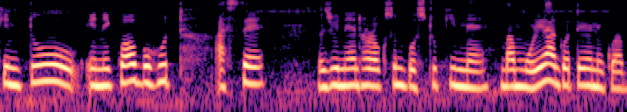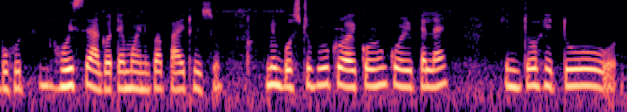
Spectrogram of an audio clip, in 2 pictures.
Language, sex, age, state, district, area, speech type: Assamese, female, 18-30, Assam, Sonitpur, rural, spontaneous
